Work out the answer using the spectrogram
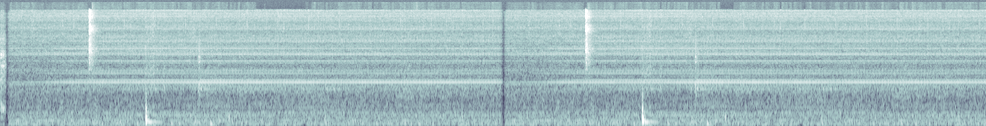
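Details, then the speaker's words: Household lamp gives a steady low mains buzz with faint higher overtones and no rhythm; electrical buzzing, cause unclear. "Oh, it's making so much noise. Can you hear that? It's really buzzing noise."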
